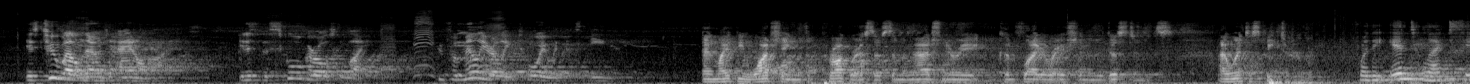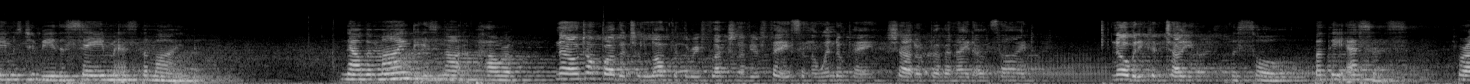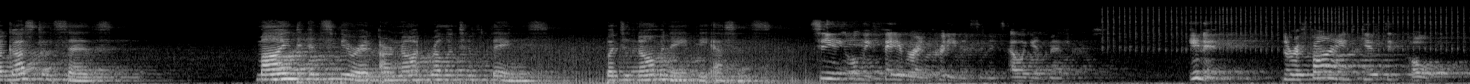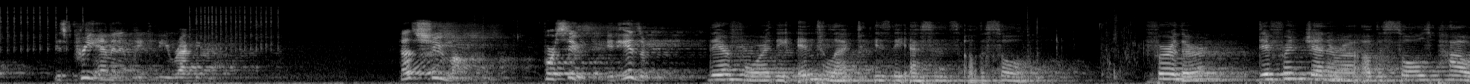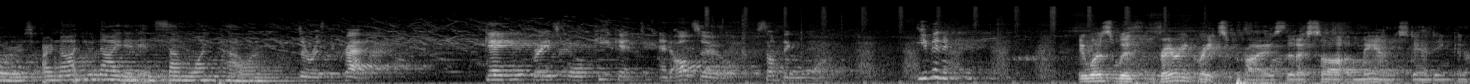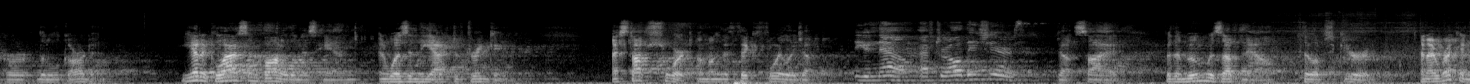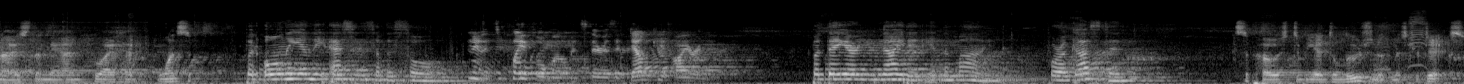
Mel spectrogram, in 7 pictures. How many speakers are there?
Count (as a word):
four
